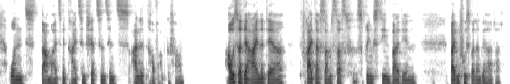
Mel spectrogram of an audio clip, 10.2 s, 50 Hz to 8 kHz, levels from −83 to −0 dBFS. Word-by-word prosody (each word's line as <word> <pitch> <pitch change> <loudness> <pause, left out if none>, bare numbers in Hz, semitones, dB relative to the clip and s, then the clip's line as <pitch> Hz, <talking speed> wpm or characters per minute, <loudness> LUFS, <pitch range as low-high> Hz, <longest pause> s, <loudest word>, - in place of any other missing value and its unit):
und 110 -2 0 0.3
damals 115 +2 -2
mit 115 - -4
13, 110 +1 -4
14 115 -1 -3
sind 110 -1 -4
alle 115 -1 +1
drauf 115 - -10
abgefahre. 105 +3 -12 0.8
Außer 125 +1 +7
der 120 -2 +5
eine, 120 +1 +5
der 115 -1 0 0.2
Freitag, 120 0 +3
Samstags 115 +2 -4
Springsteen 115 -2 -3
bei 110 -1 +1
den 105 -3 -5 0.6
bei 115 - +6
den 110 - 0
Fußballern 105 -3 -3
gehört 105 0 -6
hat. 100 +1 -14
115 Hz, 135 wpm, -25 LUFS, 110-115 Hz, 0.8 s, Außer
